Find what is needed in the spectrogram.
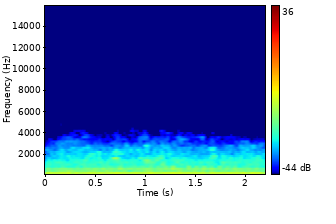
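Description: Open-air ambience: a steady low hum under faint, distant voices.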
